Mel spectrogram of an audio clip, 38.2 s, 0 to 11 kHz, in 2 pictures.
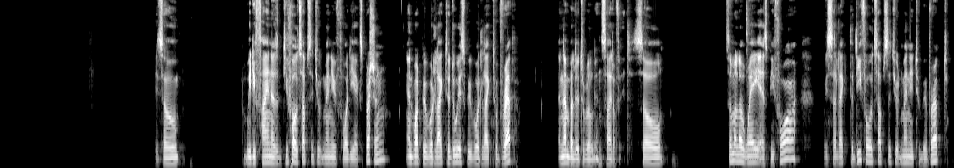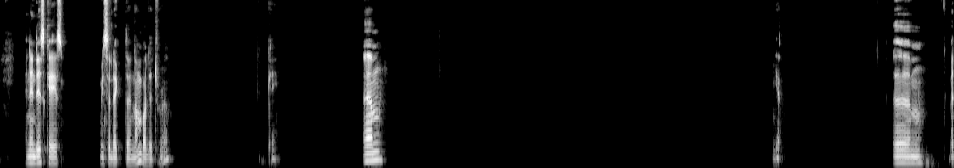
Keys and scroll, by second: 9.5 super+space, 15.1 super+space, 24.7 Down.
